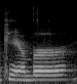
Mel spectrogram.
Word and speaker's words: Camber: I'm Camber. I'm the lead vocalist. I'm from Lakeland, Florida. Camber rhymes with Amber.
